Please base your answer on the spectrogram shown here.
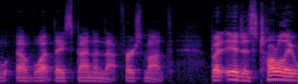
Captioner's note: none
